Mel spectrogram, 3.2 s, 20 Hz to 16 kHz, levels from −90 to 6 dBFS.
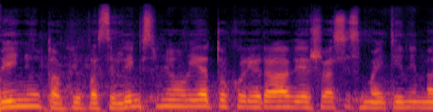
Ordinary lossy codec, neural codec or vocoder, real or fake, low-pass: MP3, 96 kbps; codec, 44.1 kHz, 2.6 kbps, SNAC; fake; 14.4 kHz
